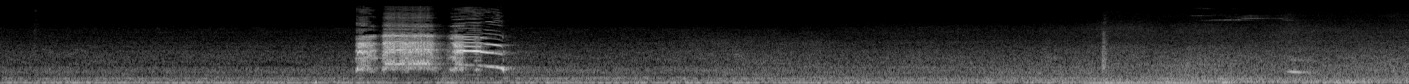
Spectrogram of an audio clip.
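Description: A rooster crowing once, about three and a half seconds in: a loud call about a second and a half long that drops in pitch at the end, over the steady hum of passing street traffic.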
